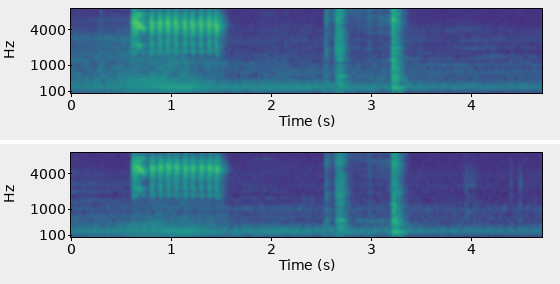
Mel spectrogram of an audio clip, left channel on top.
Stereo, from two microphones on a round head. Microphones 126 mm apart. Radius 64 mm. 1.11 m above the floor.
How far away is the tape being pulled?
About 1.2 m.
